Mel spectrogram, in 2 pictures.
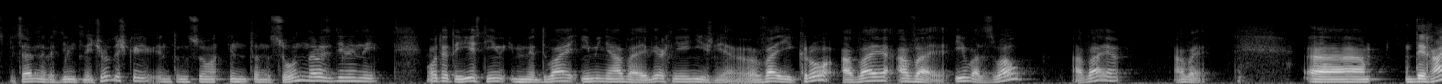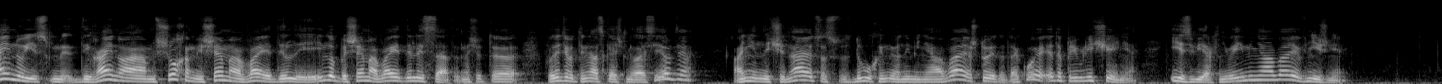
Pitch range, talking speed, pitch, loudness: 120-155 Hz, 120 wpm, 130 Hz, -22 LUFS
